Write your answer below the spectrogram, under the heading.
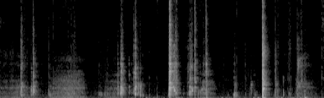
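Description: Faint, scattered clicks and taps of a diecast model car and its plastic packaging being handled on a tabletop, the sharpest tap about five seconds in.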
